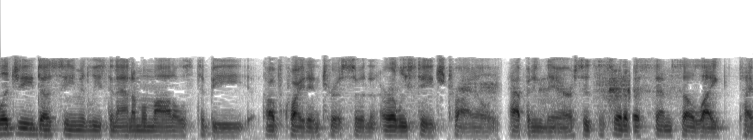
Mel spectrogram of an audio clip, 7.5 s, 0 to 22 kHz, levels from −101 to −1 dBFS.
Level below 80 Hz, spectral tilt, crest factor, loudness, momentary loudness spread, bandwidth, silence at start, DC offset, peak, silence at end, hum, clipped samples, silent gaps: -60 dBFS; -7.5 dB/octave; 20 dB; -21 LUFS; 9 LU; 5.2 kHz; 0 s; under 0.1%; -2 dBFS; 0 s; none; under 0.1%; none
